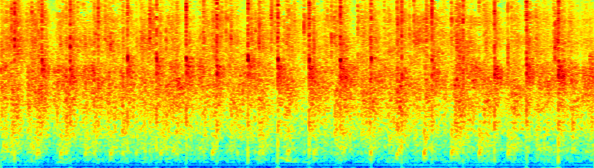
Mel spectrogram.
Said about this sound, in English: So please help me give a round of applause to all the readers this afternoon.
